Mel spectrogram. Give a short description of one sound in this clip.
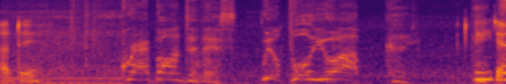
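A man calls down urgently from above.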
